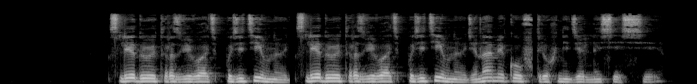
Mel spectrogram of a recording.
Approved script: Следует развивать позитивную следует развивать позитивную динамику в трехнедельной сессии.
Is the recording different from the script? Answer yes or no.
no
